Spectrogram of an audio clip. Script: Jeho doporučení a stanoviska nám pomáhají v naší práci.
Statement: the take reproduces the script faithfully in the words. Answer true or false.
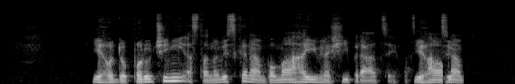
false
